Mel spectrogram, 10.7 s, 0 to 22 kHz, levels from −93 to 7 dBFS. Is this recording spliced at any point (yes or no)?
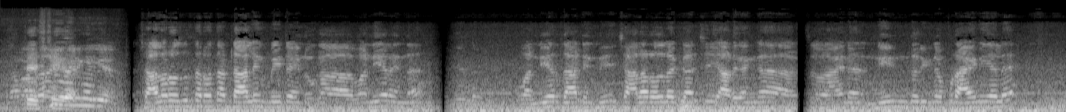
yes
